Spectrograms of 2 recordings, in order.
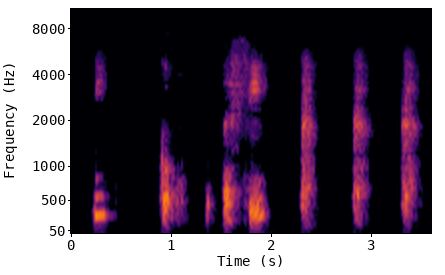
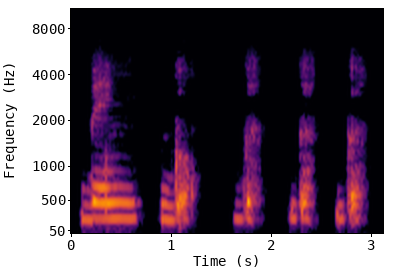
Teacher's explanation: notice how your vocal cords aren't vibrating. So therefore, the sound of of the k sound will be an unvoiced sound.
